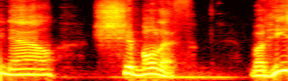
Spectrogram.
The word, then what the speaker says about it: Shibboleth: But the Ephraimites couldn't pronounce it Shibboleth, they pronounced it Sibboleth.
